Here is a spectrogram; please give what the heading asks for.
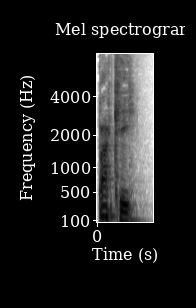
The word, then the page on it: baccy: British English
